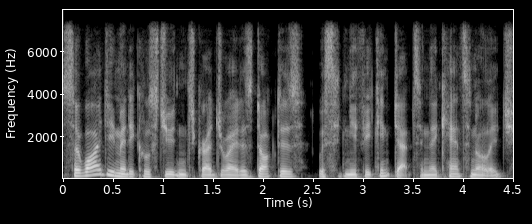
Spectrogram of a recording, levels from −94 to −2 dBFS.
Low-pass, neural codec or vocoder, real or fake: 7.2 kHz; codec, 16 kHz, 4.8 kbps, FACodec; fake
